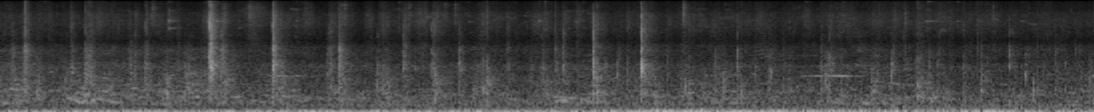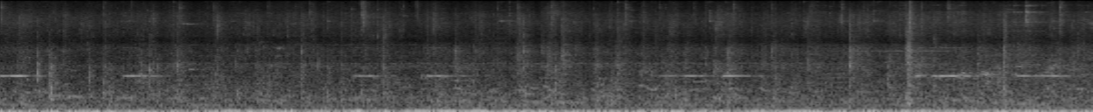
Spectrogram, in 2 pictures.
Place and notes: Sec., Zhongxiao E. Rd., 大安區, Taipei City - Underground street
Daan District, Taipei City, Taiwan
